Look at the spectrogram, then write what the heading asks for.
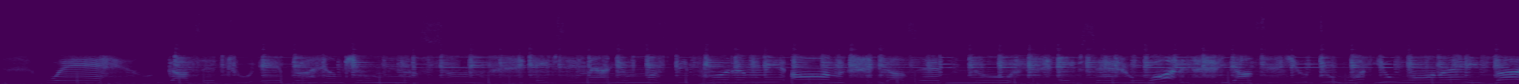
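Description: A brief stretch of a blues-rock song with a sung vocal over dense band accompaniment, sounding thin and lo-fi as if played over a narrow radio or phone line, steady and fairly loud throughout.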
